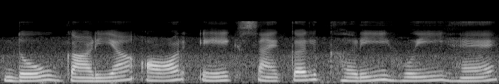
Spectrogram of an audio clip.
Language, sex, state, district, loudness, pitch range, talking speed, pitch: Hindi, female, Madhya Pradesh, Umaria, -16 LUFS, 170-195 Hz, 95 wpm, 175 Hz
